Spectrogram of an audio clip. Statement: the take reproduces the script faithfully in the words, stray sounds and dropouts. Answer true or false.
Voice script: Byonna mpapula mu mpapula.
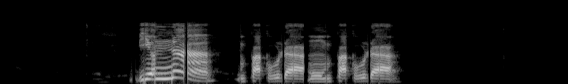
true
